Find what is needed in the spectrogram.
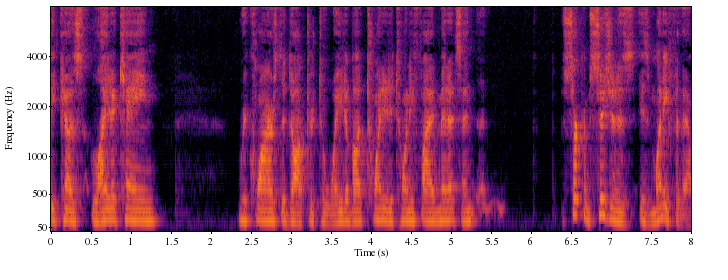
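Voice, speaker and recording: A somewhat breathy male voice of medium pitch, at a moderate pace with ordinary pitch variation. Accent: American. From US South, New Orleans. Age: 70s. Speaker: activist. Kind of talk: conference speech. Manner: halting, many repeats.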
